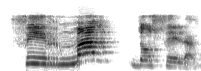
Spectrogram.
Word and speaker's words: firmándoselas: Siguiente, firmándoselas. Firmándoselas. ¿Dónde sonó más fuerte? ¿Dónde lleva la sílaba tónica? En la sílaba man, ¿cierto?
